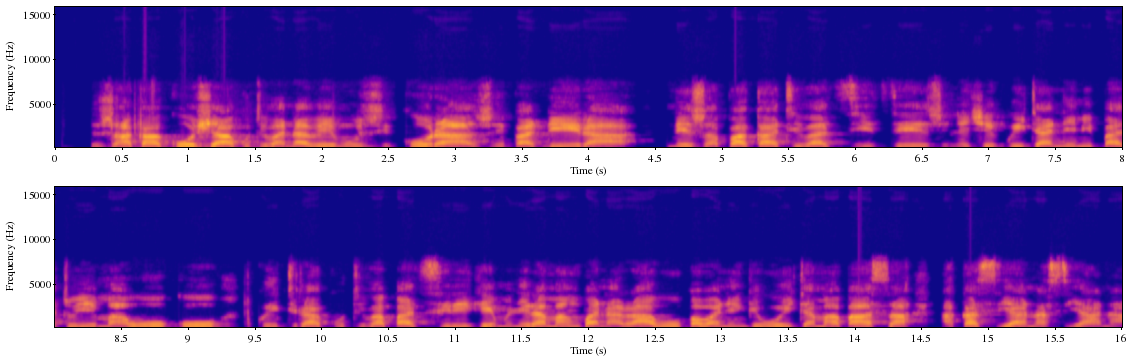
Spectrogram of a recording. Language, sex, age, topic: Ndau, female, 50+, education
